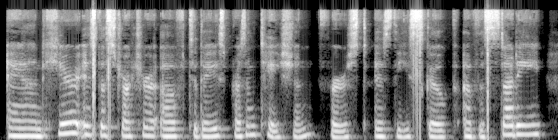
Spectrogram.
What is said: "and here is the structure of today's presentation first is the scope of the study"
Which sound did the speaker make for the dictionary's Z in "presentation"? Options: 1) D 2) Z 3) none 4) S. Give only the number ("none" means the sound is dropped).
2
